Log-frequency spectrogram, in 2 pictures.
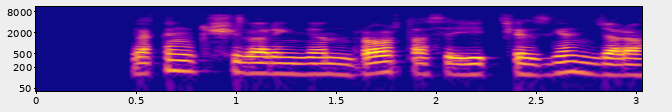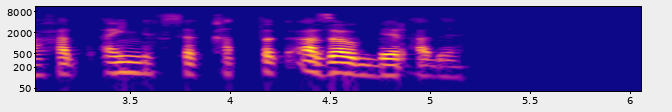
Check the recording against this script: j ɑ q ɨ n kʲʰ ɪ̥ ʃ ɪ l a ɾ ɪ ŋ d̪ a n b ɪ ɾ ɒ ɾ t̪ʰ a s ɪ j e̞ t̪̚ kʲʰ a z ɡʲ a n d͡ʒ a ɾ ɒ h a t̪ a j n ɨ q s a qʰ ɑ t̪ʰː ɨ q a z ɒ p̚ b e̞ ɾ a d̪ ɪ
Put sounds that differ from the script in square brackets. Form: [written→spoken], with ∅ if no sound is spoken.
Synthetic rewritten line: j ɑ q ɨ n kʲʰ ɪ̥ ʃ ɪ l a ɾ ɪ ŋ d̪ a n b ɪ ɾ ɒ ɾ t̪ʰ a s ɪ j e̞ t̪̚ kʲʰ a z ɡʲ a n d͡ʒ a ɾ ɒ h a t̪ a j n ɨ q s a qʰ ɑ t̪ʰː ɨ q a z ɒ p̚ b e̞ ɾ a d̪ ɪ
